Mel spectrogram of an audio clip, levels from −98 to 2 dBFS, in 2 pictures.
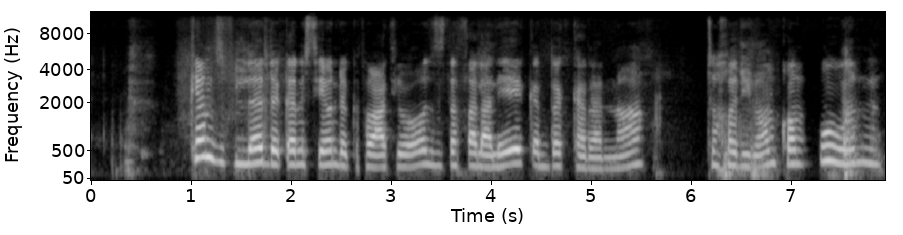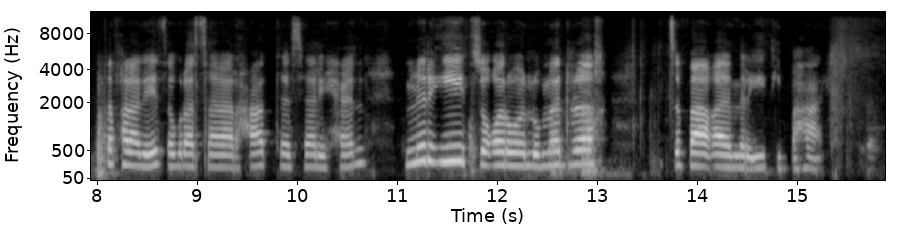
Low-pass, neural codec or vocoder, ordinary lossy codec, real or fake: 10.8 kHz; codec, 44.1 kHz, 7.8 kbps, Pupu-Codec; Opus, 64 kbps; fake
